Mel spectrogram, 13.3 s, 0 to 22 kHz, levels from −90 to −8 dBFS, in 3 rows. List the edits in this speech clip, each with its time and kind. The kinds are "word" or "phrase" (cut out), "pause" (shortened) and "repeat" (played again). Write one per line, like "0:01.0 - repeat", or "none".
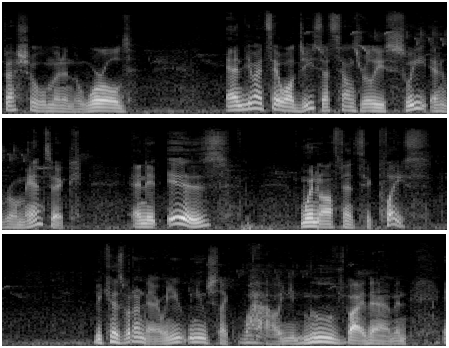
0:07.6 - phrase
0:10.3 - word
0:10.9 - phrase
